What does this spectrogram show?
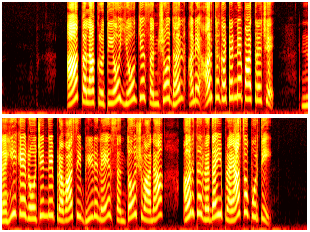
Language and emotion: Gujarati, angry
